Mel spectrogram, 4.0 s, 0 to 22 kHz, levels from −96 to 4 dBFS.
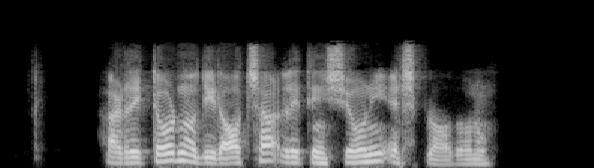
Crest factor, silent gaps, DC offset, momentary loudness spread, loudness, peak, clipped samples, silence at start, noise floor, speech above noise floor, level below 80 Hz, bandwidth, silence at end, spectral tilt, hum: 16 dB; none; under 0.1%; 8 LU; -15 LUFS; -2 dBFS; under 0.1%; 0.7 s; under -90 dBFS; over 75 dB; -54 dBFS; 7.8 kHz; 0.7 s; -5 dB/octave; none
